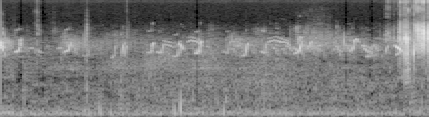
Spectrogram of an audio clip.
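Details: Newly hatched chicks cheep in a soft, continuous run of high, wavering peeps, with a few clicks and a louder burst of noise at the end.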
